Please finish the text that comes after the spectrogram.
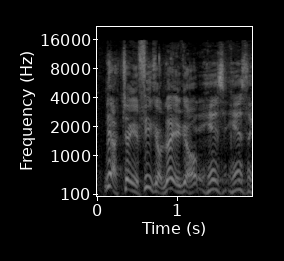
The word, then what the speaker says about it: Tagliafico: your favorite player, the left fullback from Ajax, pronounce his name. What's his name? Tagliafico. Yeah, Tagliafico.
